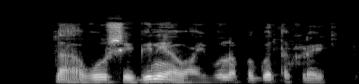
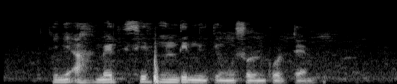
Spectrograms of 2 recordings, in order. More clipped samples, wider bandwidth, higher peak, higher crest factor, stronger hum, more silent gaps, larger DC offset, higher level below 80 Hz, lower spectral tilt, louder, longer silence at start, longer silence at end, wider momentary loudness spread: neither; first, 9.4 kHz vs 8 kHz; about the same, 0 dBFS vs -2 dBFS; about the same, 18 dB vs 20 dB; neither; neither; neither; second, -60 dBFS vs -44 dBFS; second, -3 dB/octave vs -6.5 dB/octave; first, -17 LUFS vs -22 LUFS; about the same, 0.55 s vs 0.55 s; second, 0.35 s vs 0.7 s; first, 15 LU vs 11 LU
